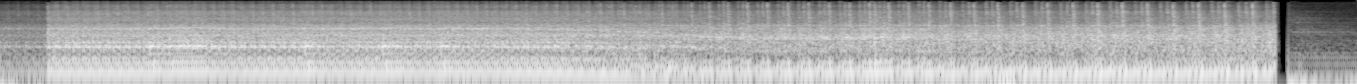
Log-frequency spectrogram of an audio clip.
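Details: Engine cold-started on choke with injection being tuned, ignition timing checked fine by strobe; uneven, stumbling, lumpy idle, misfire running on three cylinders from a cracked spark plug.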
